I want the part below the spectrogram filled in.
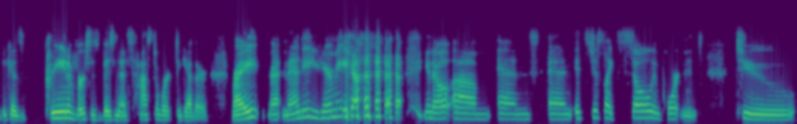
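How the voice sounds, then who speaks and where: A woman's voice: lowish voice, measured pace, dry recording, highs cut off. A woman in her thirties giving mentoring advice on a video call, talking with energy and many hand gestures. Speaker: music mentor. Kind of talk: panel talk on recording. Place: home room with bright wall. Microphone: wireless earbuds on video call.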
